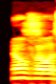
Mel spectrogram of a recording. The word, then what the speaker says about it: Novosibirsk: Novosibirsk.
